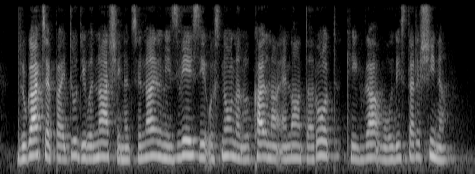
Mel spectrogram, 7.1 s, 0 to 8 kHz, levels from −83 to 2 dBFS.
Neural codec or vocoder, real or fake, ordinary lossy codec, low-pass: codec, 16 kHz, 1.1 kbps, Voila-Tokenizer; fake; none; 7.2 kHz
